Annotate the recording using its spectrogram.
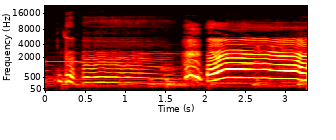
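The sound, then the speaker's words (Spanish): A boy cries loudly as he runs away: a long, quavering wail, a brief choked sob, then another sustained high wail that carries to the end. “El niño sale corriendo y llorando.”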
